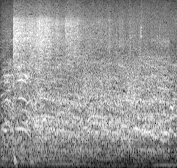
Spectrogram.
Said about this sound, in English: An angry mob of gray people is gathered around the soda shop.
